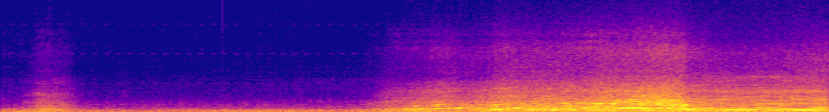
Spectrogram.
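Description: Drag racing cars with trans brakes rolling out, engines idling low and then revving harder and louder, rising and wavering in pitch over a constant mechanical drone.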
